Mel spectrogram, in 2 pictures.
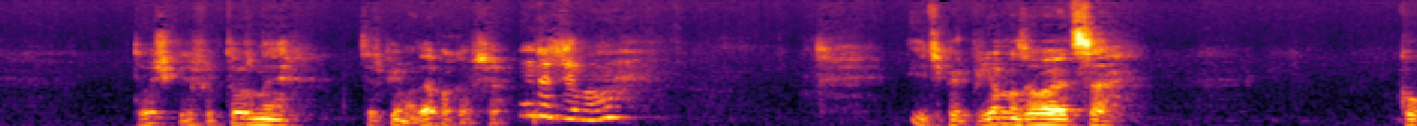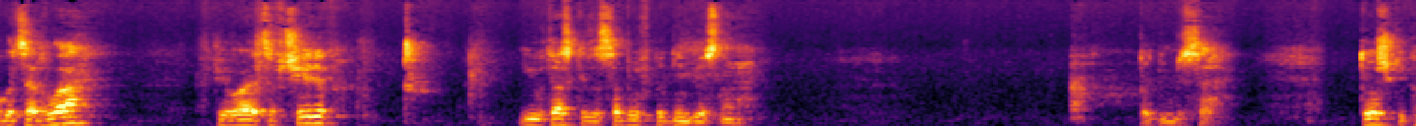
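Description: A man speaks calmly close by, in short phrases with pauses.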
